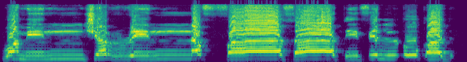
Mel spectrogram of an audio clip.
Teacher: نون مشدد میم مشدد بہر حال پہ غنہ ہوگا. فا کے اوپر کھڑی زبر ایک الف برابر لمبا کریں گے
